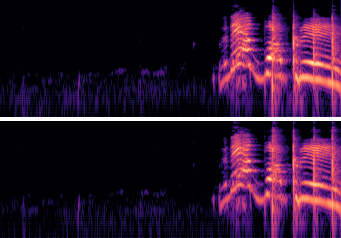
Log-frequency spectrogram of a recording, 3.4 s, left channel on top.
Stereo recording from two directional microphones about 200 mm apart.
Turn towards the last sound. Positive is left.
turn(degrees=-20)  # may be behind; listen again after turning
